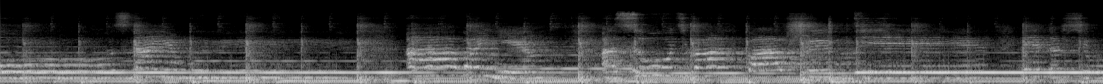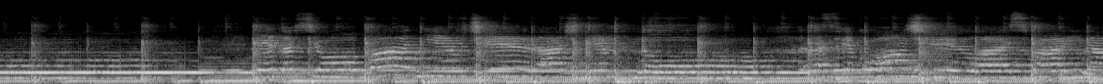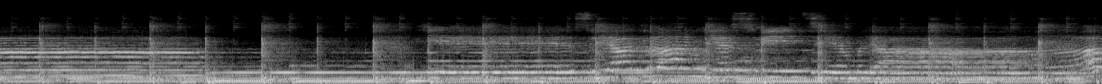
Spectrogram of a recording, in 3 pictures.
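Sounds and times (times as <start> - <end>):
instrumental accompaniment: 0.0 - 33.0.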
